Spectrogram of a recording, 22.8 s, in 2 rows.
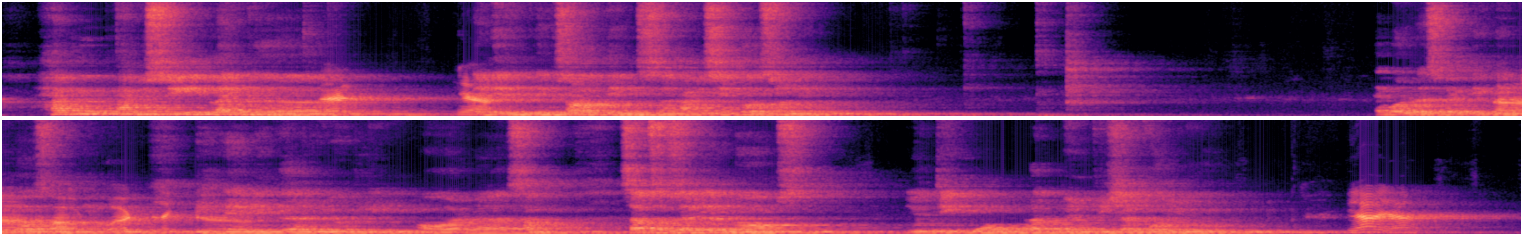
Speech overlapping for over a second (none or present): present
